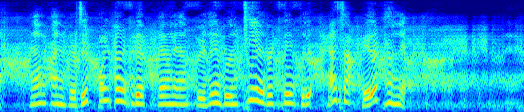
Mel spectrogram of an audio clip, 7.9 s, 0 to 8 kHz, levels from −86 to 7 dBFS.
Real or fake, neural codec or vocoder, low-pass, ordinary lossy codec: fake; codec, 16 kHz, 0.5 kbps, FreqCodec, larger model; none; none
